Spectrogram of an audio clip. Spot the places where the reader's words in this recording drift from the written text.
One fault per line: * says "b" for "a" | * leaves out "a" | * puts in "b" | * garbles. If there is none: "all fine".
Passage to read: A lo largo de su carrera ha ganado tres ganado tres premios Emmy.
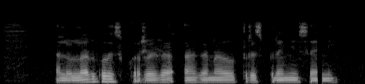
* leaves out "ganado tres"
